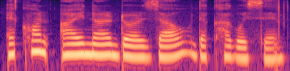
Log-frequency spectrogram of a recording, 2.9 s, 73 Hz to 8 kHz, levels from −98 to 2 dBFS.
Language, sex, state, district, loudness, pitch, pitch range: Assamese, female, Assam, Kamrup Metropolitan, -13 LUFS, 205 Hz, 185-225 Hz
